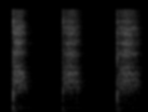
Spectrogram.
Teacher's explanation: And that's because with the p-p-p, your voice box, your larynx is staying open and the air is just going through it.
